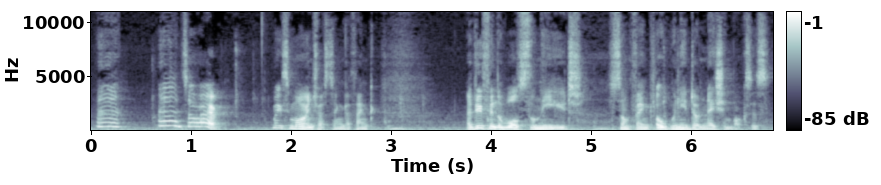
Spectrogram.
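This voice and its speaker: A man's voice: mid-range voice, huge pitch swings, brisk. Guy doing chatty gaming commentary, voice swings up and down a lot, bit of background noise. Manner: informal, playful, talks to the game animals. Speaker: gaming video host. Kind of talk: casual game commentary, thinking aloud.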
